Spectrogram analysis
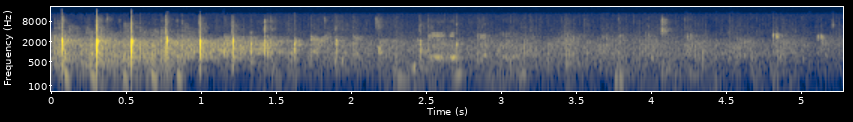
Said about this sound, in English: But one more big round of applause for our panelists.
